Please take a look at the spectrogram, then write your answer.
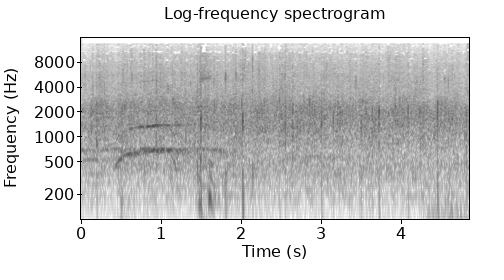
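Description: A crowd bursts into steady, dense applause for God that fills the whole stretch, with a few scattered cheers and whoops rising above the clapping.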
